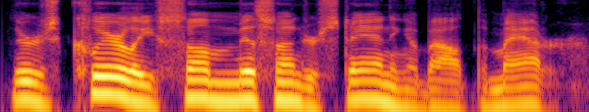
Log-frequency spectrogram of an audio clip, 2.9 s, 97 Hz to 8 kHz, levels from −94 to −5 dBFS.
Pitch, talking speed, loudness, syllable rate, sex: 140 Hz, 165 wpm, -16 LUFS, 5.9 syllables/s, male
